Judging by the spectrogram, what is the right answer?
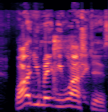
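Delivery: put-on pissed-off voice. Retelling how a friend reacted to a show, imitating someone pissed off. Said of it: "He was pissed I made him watch it".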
